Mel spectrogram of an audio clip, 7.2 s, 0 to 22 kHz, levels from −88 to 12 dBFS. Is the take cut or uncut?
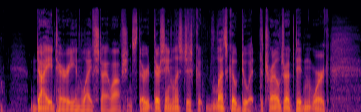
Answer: uncut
